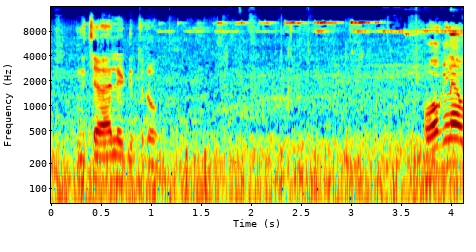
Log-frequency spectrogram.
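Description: Mahindra Bolero SLX DI's diesel engine idling as a steady low rumble, with a few spoken words about half a second in and again near the end.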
